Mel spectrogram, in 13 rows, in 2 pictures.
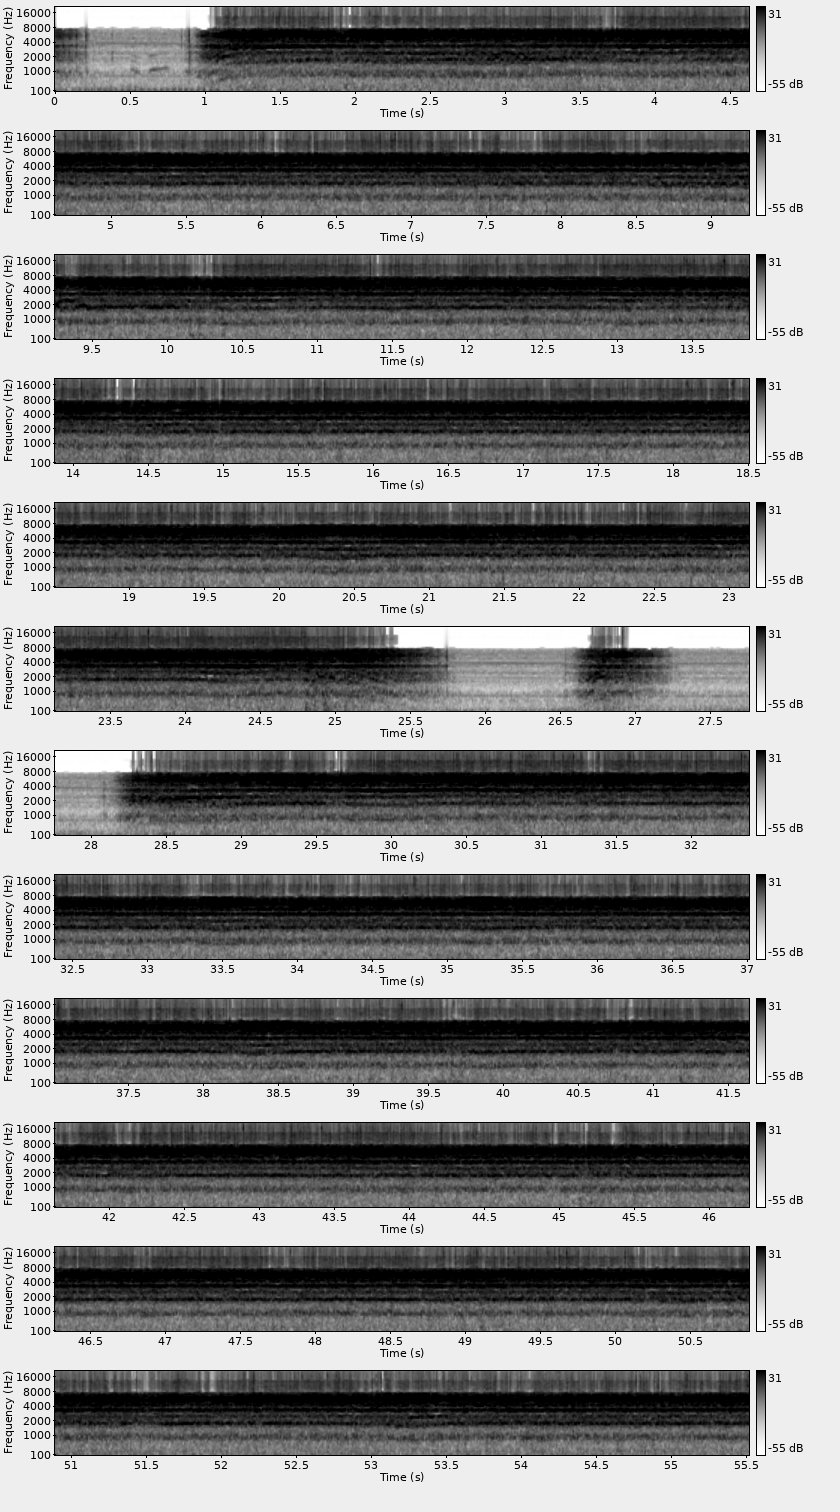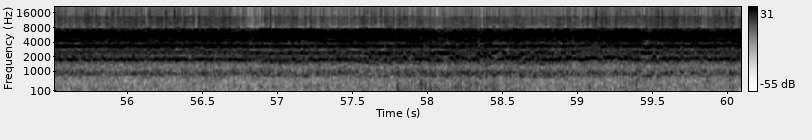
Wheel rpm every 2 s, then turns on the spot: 80, 210, 230, 230, 220, 230, 230, 230, 230, 230, 230, 230, 170, 10, 140, 230, 230, 230, 230, 230, 230, 230, 230, 230, 240, 230, 230, 230, 230, 220.
none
